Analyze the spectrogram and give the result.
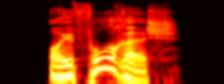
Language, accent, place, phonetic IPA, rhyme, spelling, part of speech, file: German, Germany, Berlin, [ɔɪ̯ˈfoːʁɪʃ], -oːʁɪʃ, euphorisch, adjective, De-euphorisch.ogg
- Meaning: euphoric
